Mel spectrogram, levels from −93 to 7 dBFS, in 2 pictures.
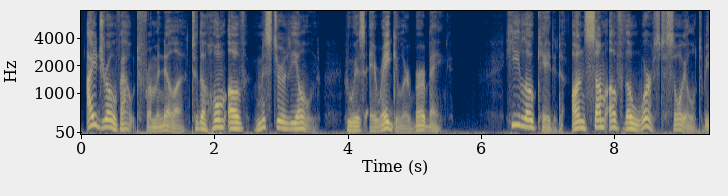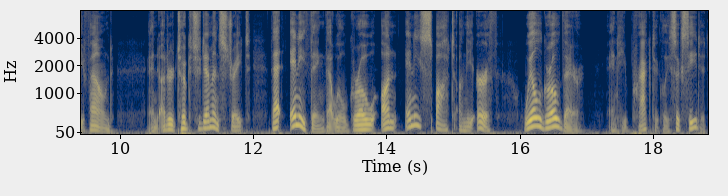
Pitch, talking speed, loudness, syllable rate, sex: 120 Hz, 155 wpm, -20 LUFS, 4.6 syllables/s, male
